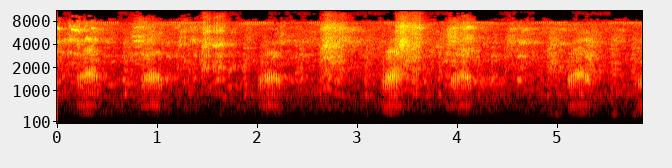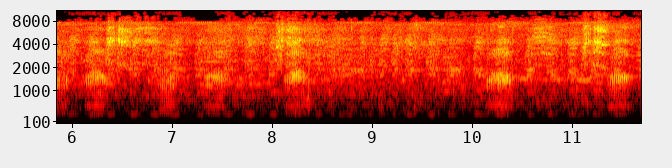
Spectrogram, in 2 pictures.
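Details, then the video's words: A toco toucan couple foraging for fruit in riparian forest gives a long series of rough, grunting croaks in a steady rhythm, roughly two per second, some overlapping as if both birds call, over constant high hiss. "Toco Toucan Couple Singing"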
